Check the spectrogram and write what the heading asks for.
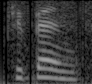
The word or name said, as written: prepense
